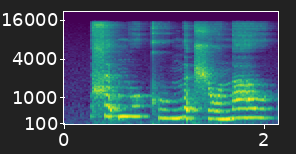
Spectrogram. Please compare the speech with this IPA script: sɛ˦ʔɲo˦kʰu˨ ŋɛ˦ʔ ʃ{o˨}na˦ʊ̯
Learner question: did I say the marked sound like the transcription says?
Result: no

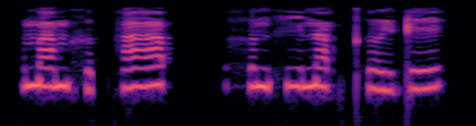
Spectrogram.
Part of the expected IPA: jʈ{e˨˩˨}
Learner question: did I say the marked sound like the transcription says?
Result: no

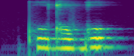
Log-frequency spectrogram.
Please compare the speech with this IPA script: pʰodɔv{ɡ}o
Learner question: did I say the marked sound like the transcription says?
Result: yes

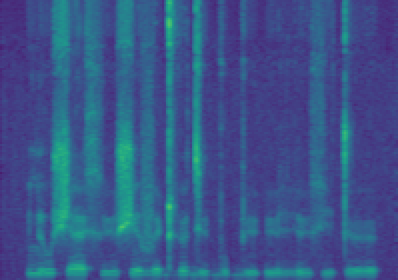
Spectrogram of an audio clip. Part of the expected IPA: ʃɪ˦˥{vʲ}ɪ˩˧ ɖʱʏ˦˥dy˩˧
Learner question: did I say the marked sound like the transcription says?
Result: no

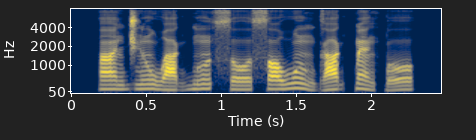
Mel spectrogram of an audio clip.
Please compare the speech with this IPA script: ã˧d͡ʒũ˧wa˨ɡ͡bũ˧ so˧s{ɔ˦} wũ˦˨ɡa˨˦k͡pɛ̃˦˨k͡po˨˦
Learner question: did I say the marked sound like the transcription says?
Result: yes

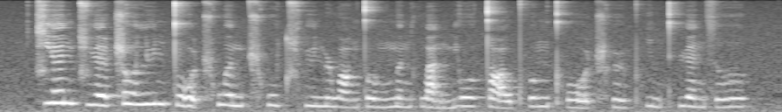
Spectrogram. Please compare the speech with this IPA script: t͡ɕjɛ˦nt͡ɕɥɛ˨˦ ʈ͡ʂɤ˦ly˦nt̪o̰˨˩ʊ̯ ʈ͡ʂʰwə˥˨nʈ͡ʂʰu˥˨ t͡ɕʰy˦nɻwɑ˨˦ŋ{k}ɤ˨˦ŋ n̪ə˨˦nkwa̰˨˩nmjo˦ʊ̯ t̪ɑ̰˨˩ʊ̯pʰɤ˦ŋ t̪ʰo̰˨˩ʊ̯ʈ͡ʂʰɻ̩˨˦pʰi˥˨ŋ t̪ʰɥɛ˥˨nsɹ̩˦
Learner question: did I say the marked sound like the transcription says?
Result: no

